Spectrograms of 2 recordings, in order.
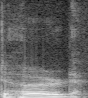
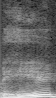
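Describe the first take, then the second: First: The vowel sounds like the one in 'bird'. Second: The vowel sounds like the one in 'beard'. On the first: The speaker calls it right. "you need to know the correct pronunciation" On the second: The speaker calls it wrong. "It's not heard"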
